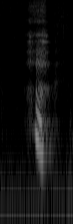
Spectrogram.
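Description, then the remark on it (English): A short, breathy yawn: one brief voiced exhale whose pitch slides downward, standing out clearly against a quiet background with no talking. “Yawn there.”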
